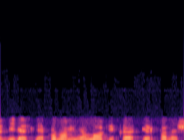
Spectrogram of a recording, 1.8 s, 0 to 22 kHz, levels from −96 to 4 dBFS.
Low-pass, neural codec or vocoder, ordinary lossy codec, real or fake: 14.4 kHz; none; MP3, 48 kbps; real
